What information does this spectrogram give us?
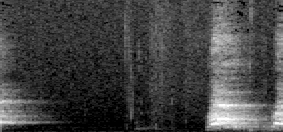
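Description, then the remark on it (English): A dog, Gracie, barks in short, loud bursts: one bark fading out at the start, a pause of near silence, then two more quick barks close together. No one speaks. “Gracie's upset they took the monkeys away, too.”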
